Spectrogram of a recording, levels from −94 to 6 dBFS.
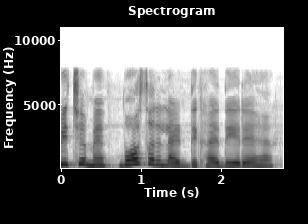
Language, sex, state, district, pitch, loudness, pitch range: Hindi, female, Bihar, Patna, 280 Hz, -17 LUFS, 245-345 Hz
